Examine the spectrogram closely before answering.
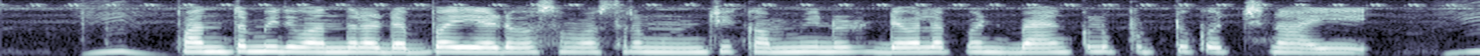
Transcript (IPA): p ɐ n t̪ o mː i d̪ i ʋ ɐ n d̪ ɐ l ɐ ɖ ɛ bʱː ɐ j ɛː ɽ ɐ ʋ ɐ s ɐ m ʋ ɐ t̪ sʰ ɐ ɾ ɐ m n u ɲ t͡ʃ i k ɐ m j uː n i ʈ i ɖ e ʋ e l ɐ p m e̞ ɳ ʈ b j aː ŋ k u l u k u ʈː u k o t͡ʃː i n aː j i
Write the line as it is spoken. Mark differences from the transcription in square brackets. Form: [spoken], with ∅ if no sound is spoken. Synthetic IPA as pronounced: p ɐ n t̪ o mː i d̪ i ʋ ɐ n d̪ ɐ l ɐ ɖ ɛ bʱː ɐ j ɛː ɽ ɐ ʋ ɐ s ɐ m ʋ ɐ t̪ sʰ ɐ ɾ ɐ m n u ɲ t͡ʃ i k ɐ m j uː n i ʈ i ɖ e ʋ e l ɐ p m e̞ ɳ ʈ b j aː ŋ k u l u [p] u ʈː u k o t͡ʃː i n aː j i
